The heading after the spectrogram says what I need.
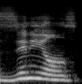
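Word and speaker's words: Xennials: Because Zennials sounds like a Z. So I was thinking, wouldn't it be a crossover of millennials and Gen Z? But now that I see it spelled with an X, and then I know that's what. So see, it's zennials.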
